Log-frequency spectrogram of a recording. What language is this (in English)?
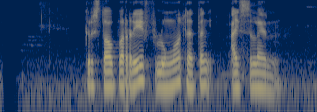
Javanese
